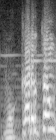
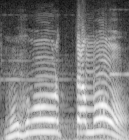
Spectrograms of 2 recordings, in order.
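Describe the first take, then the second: First: The word is pronounced mukharutham, with a kh sound. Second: The word is pronounced muhurtamu, with an h sound. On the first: The speaker calls it wrong. "కాదు daddy" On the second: The speaker calls it right. "కింద ఒత్తులు తీసేసి ప్రాణాలు తీసేస్తున్నావు"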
